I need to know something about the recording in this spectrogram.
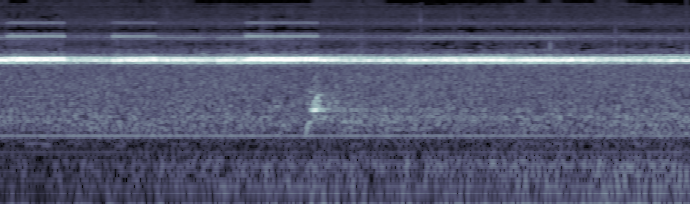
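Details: Steady high cricket trill on a summer night, a constant shrill ringing with gentle pulses in loudness. A single faint lower chirp comes midway.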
